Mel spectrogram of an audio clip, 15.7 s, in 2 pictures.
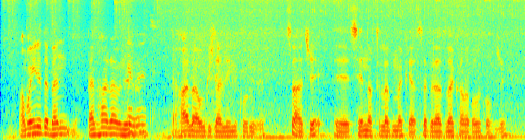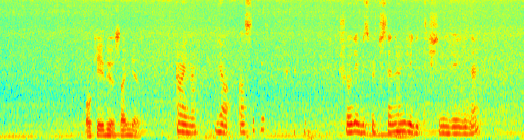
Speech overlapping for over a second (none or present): none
